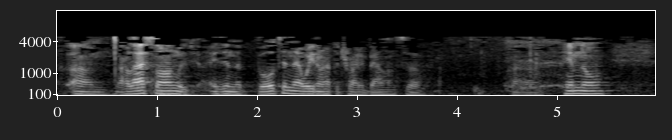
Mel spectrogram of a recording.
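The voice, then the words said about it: Voice nearly gone. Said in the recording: “I lost my voice.”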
